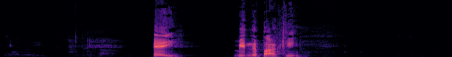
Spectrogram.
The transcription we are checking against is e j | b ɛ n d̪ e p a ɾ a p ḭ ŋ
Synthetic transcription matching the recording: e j | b i n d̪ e p a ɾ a k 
